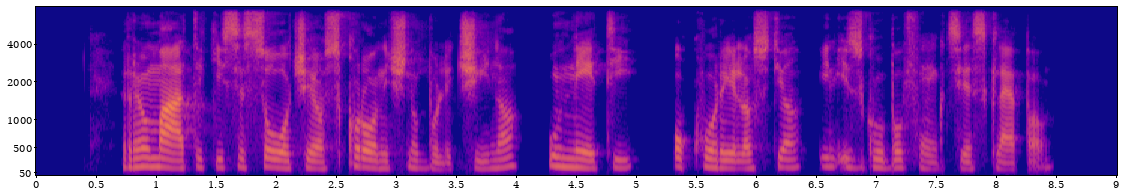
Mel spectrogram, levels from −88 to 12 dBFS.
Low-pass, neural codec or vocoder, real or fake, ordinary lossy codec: 7.2 kHz; codec, 16 kHz, 4 kbps, FunCodec, trained on Chinese and English, 50 frames a second; fake; none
